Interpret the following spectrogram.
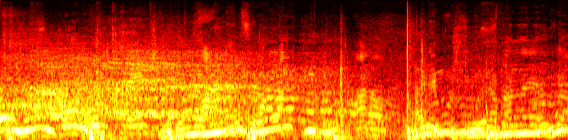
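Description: Ringside sound of an amateur boxing bout: voices calling out over a run of dull thuds from punches and footwork on the canvas, with one sharp crack about three seconds in.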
